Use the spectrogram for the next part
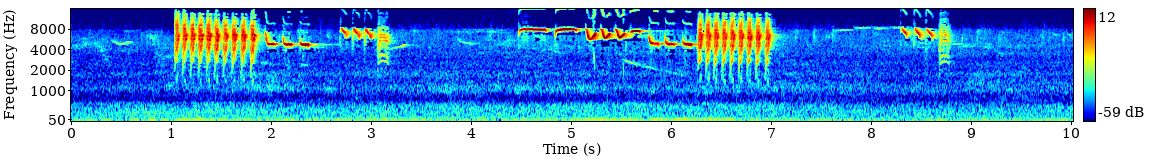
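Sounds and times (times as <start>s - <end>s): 
Eurasian blue tit churring rattles: 1.0s - 3.3s, 4.5s - 7.1s, 8.3s - 8.9s.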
